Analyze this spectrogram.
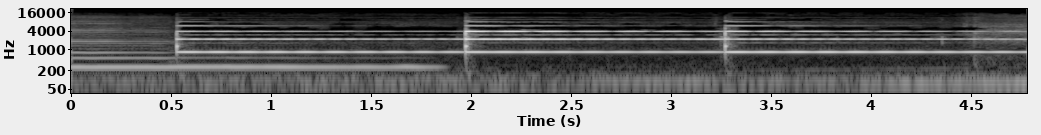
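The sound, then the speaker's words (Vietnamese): A bell rings with three clear strikes, each leaving a long, steady resonant hum. A lower tone sounds beneath the first part before fading. “Lặng nghe từng tiếng chuông ngân”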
